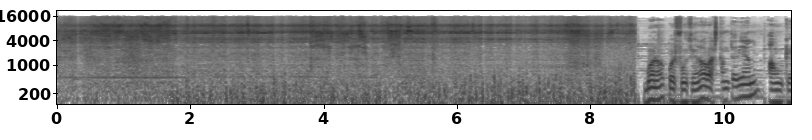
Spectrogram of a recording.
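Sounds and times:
vacuum cleaner sucking: 0:00.0 - 0:08.7.

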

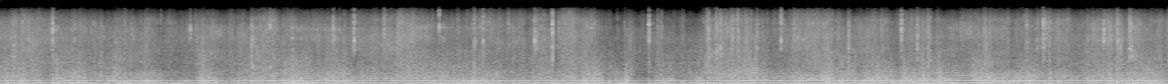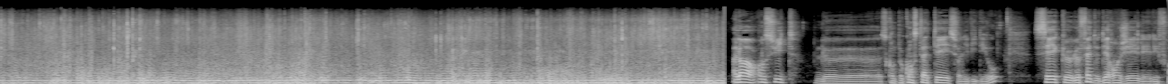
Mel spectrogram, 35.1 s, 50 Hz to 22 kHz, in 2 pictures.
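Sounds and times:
hornets buzzing: 0:00.0 - 0:28.4
hornets tapping on camera: 0:02.8 - 0:10.0.

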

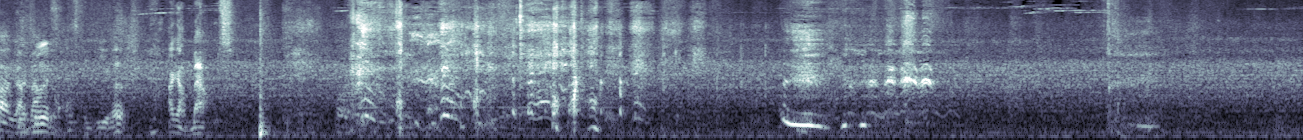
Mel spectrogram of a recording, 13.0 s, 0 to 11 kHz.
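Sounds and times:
people laughing and snickering: 0:03.4 - 0:09.7.

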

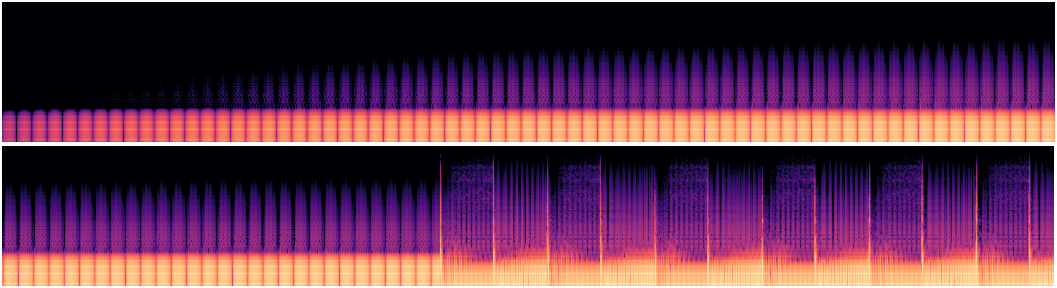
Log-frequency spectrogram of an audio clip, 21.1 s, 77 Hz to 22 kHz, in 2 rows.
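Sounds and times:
pulsing synthesizer bass tone: 0:04.3 - 0:21.0
electronic beat with heavy bass: 0:14.9 - 0:21.0.

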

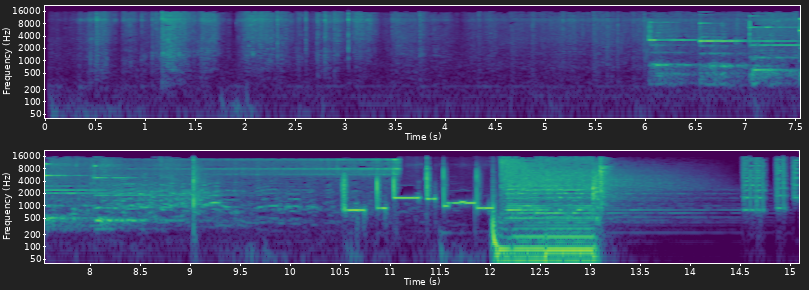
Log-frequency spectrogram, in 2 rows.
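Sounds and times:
crinkling and rustling: 0:00.0 - 0:07.3
electronic music with chimes: 0:06.0 - 0:14.1.

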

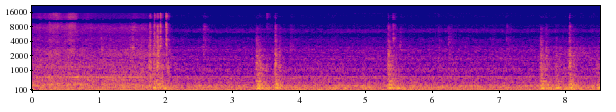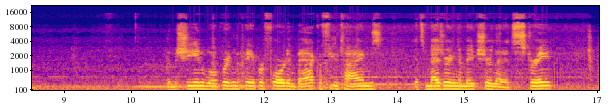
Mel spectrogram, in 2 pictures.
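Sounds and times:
printer motor running: 0:00.0 - 0:02.0, 0:08.5 - 0:17.0.

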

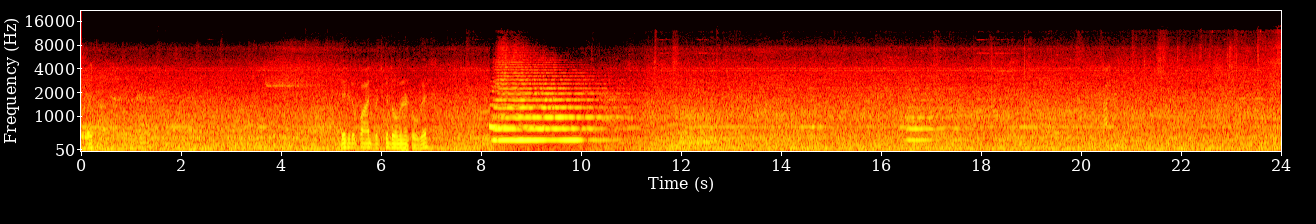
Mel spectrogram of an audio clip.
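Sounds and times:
rail and station hum: 0:00.0 - 0:24.0
train horn blast: 0:08.1 - 0:11.1, 0:16.3 - 0:17.7.

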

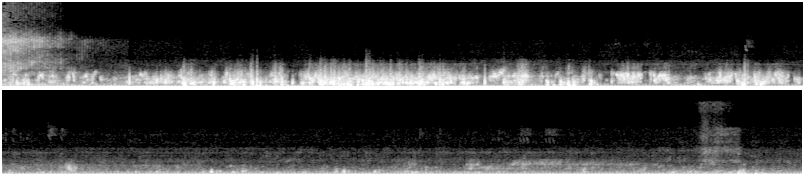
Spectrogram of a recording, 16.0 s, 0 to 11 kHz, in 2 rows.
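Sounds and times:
loud burst of rough noise: 0:00.0 - 0:08.0
vehicle engine and road noise: 0:00.0 - 0:16.0.

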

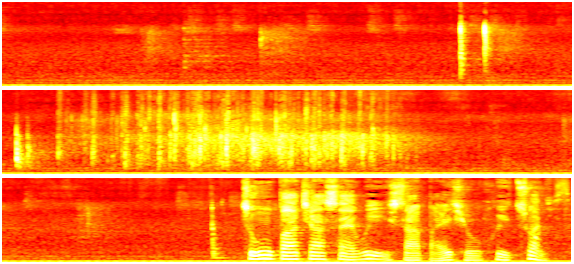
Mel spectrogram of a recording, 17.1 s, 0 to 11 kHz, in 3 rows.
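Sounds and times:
cue striking ball: 0:05.8 - 0:06.8, 0:13.5 - 0:13.8
audience applause: 0:06.2 - 0:10.0.

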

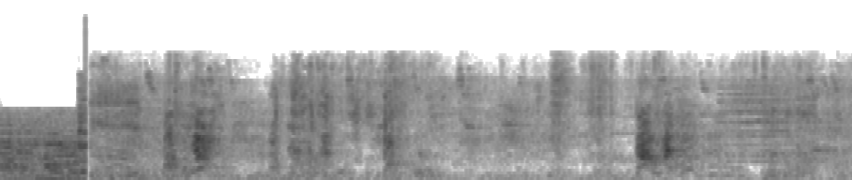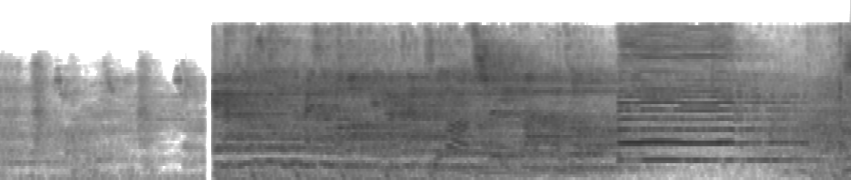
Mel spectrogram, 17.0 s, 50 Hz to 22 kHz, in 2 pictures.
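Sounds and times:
large dog barking: 0:01.6 - 0:05.4, 0:06.2 - 0:08.4.

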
